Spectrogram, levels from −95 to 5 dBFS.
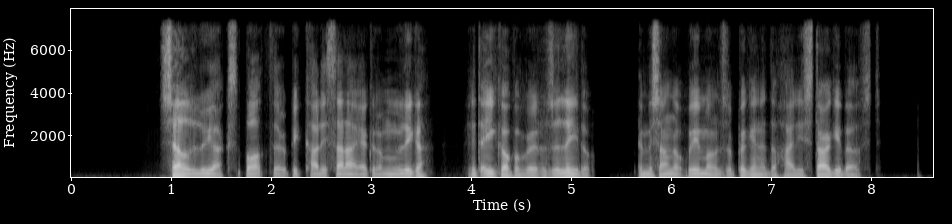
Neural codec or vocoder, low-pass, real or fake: codec, 16 kHz in and 24 kHz out, 0.4 kbps, LongCat-Audio-Codec, two codebook decoder; 7.2 kHz; fake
